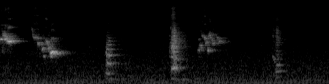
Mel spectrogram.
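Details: Budgerigar alone in a cage, singing and chirping: a quiet run of short varied chirps and squeaky notes, some sliding downward, spaced irregularly over three seconds in a small indoor room.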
